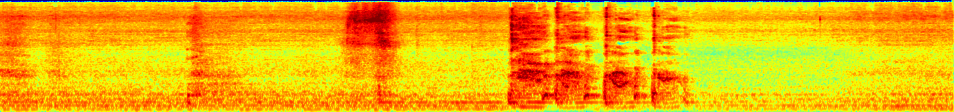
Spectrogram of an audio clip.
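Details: Adult with weeks of persistent coughing, self-suspected bronchitis, pneumonia not yet excluded (X-ray pending): quick run of about four harsh, hacking coughs over low room noise.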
